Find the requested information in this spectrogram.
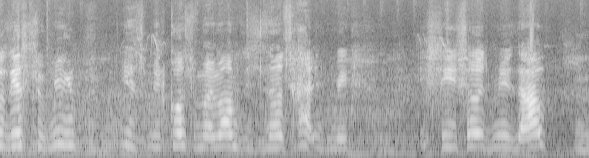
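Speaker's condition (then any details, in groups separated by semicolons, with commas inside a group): Cerebral palsy; from birth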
